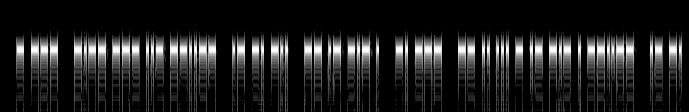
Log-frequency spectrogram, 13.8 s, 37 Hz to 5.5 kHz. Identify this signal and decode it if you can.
Morse code, heard as a keyed tone, about 25 wpm, 600 Hz. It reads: TO YOU, AND MAKE NO MISTAKE, AN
